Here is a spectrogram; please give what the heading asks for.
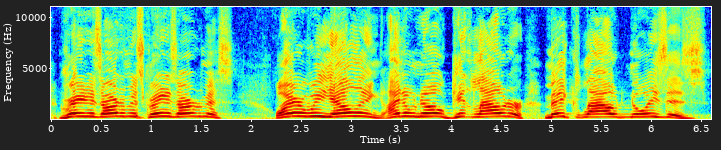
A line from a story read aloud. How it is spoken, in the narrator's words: screaming, yelling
